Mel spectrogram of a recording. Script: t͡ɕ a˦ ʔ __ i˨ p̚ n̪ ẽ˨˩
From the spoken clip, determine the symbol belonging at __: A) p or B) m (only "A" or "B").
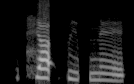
A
